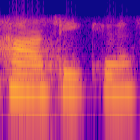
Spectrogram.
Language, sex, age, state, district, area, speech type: Hindi, female, 18-30, Madhya Pradesh, Hoshangabad, rural, conversation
